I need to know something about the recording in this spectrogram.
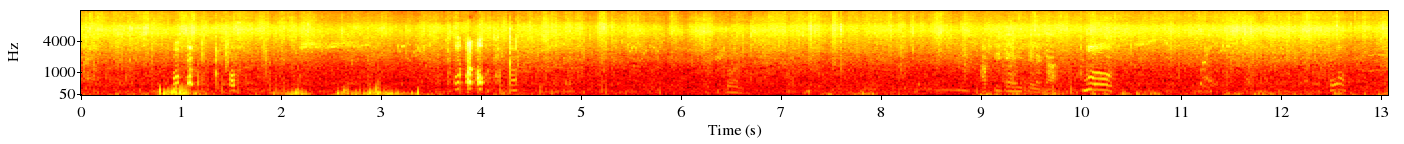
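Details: Young Boer goats on a farm: a few short, wavering nasal bleats around four seconds and again near ten seconds, set among handling thumps, shuffling and occasional human voices.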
